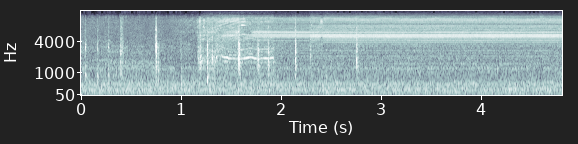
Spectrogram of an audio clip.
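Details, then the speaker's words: Sony HVR-M10U HDV deck after tape mechanism repair: a few clicks as the tape threads, then an even, steady run with no ticking or foreign noises. Normal tape playback. "No ticking, no foreign noises."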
